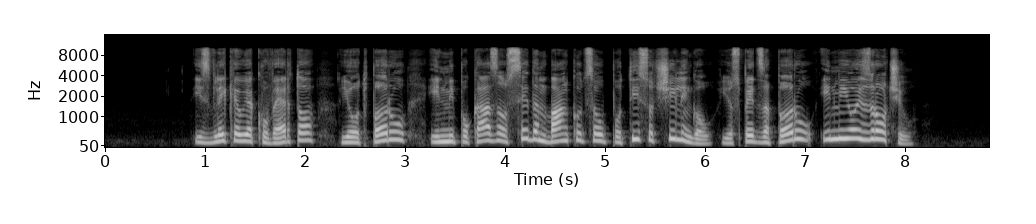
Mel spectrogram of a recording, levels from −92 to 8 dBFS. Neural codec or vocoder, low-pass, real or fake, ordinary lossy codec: none; 9.9 kHz; real; none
